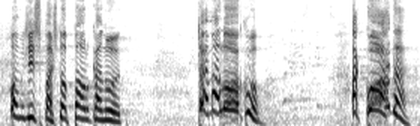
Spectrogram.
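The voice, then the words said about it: Shouting. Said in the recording (Portuguese): “está gritando”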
